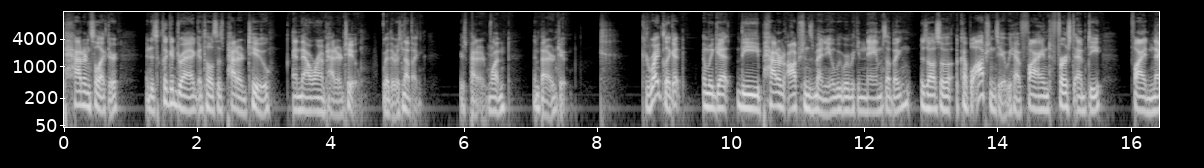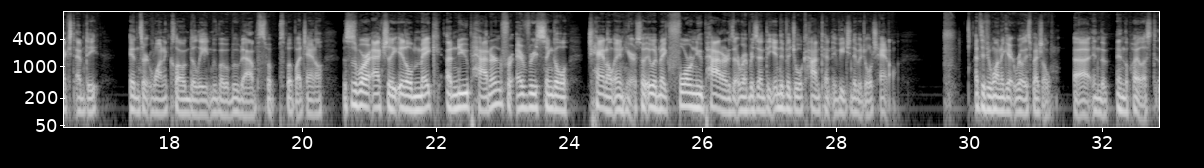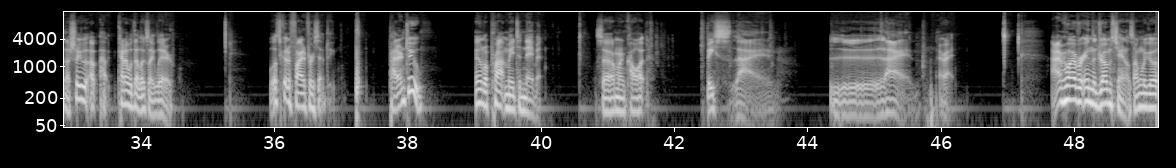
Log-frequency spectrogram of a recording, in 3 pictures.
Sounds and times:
Speech: 0:00.0 - 0:05.4, 0:06.0 - 0:29.0, 0:30.0 - 0:34.6, 0:36.0 - 0:37.0, 0:37.8 - 0:38.4, 0:39.1 - 0:41.8, 0:42.5 - 0:43.6, 0:44.4 - 0:46.3, 0:47.0 - 0:49.2.

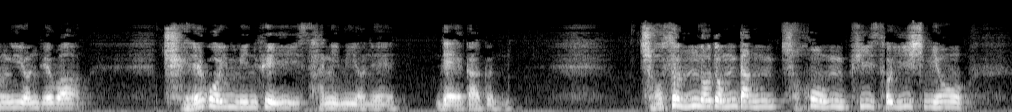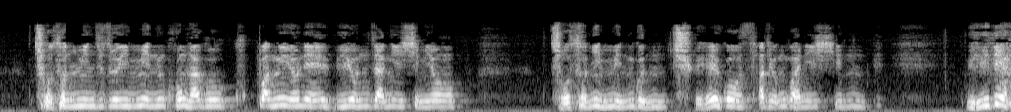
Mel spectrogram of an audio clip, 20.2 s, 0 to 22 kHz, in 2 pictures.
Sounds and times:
Speech: 0:00.0 - 0:00.9, 0:01.6 - 0:05.2, 0:06.4 - 0:09.7, 0:10.4 - 0:14.8, 0:15.6 - 0:19.0, 0:19.8 - 0:20.2.

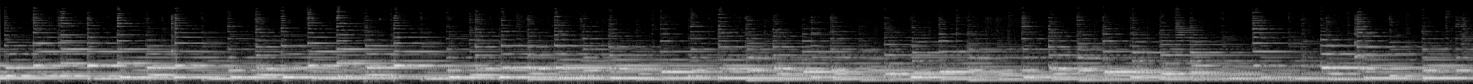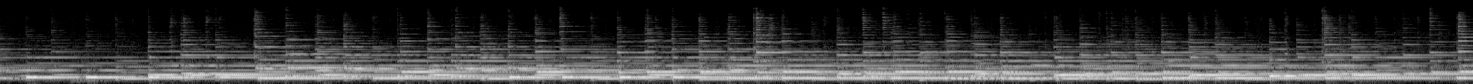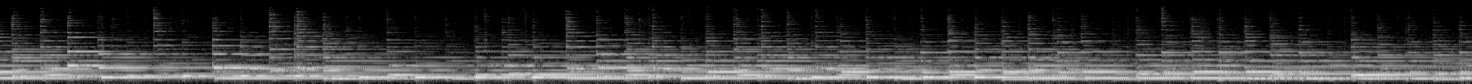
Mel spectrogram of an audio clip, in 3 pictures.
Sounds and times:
Harp: 0:00.0 - 0:44.1
Pizzicato: 0:00.0 - 0:44.1.

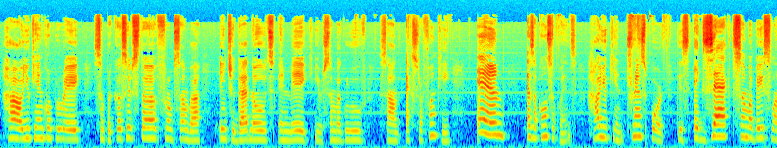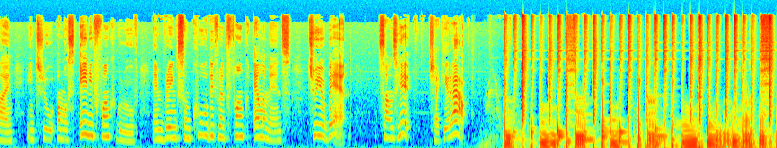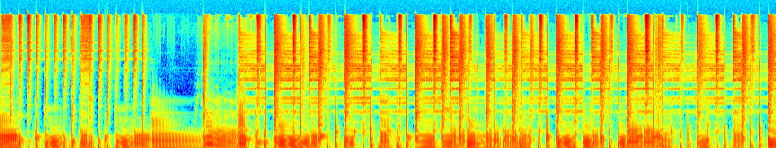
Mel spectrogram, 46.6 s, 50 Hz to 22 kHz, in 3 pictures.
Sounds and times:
Speech: 0:00.0 - 0:24.9.

